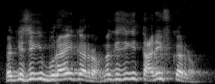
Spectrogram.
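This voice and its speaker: A man's voice: high voice, expressive, rapid-fire, darkish tone. A man lecturing a live class, often quizzing his listeners and mixing in English phrases. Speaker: meditation and emotions teacher.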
